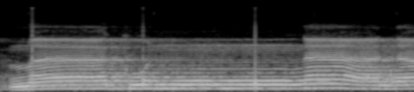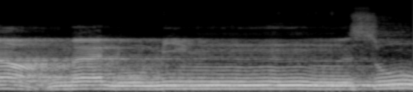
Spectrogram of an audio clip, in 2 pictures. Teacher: Gunahkan dulu maknya kepanjangan, jadinya gunahnya kurang. Makun, jadi gunah itu lebih lama daripada mad tabi'i ya, hitungannya 3 ketukan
